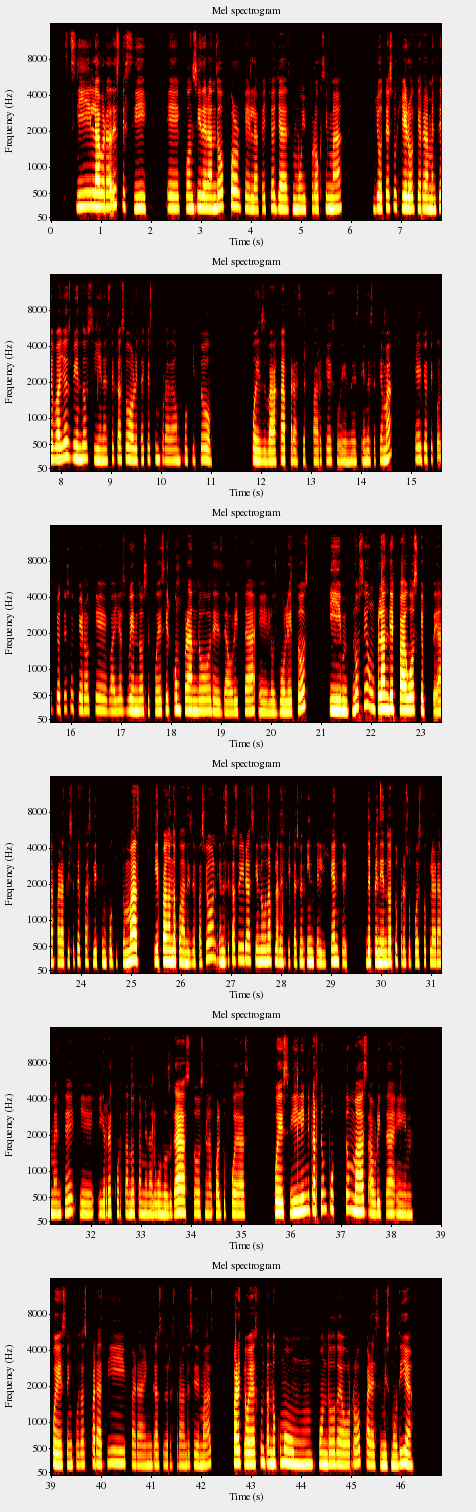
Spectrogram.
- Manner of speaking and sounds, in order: other background noise; tapping
- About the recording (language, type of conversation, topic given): Spanish, advice, ¿Cómo puedo disfrutar de unas vacaciones con poco dinero y poco tiempo?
